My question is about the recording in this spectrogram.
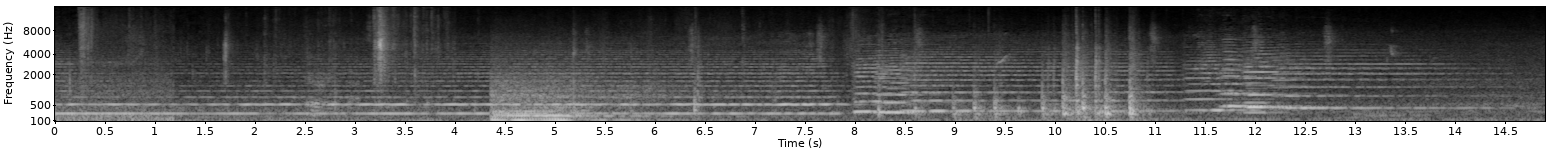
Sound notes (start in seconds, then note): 0.3 uptempo mellow music; 8.5 gently knocking on door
